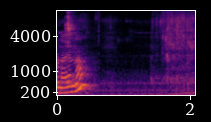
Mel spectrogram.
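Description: Water pouring from a steel mug into a steel pot of tomatoes. It starts about one and a half seconds in and runs steadily.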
